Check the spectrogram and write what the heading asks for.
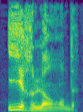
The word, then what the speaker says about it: Irlande: Remember, this is E and it should be pronounced like E. Irlande. Irlande. Okay? A-N, en. D. And final E, not pronounced.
